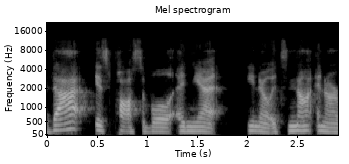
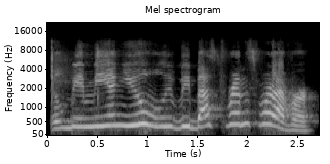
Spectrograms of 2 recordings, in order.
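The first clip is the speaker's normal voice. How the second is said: the voice on request; 11 semitones higher than usual. Pretend. Asked by her friend to do the voice, a sky-high giddy squeal. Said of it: "Oh, please, please do it".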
